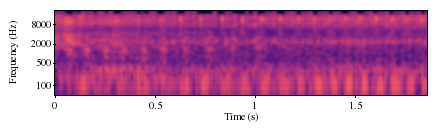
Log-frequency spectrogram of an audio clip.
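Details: Small motorcycle engine after a full cylinder-head refresh with only the valves not replaced; just started, idling with an even, steady thump and no top-end ticking, normal.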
